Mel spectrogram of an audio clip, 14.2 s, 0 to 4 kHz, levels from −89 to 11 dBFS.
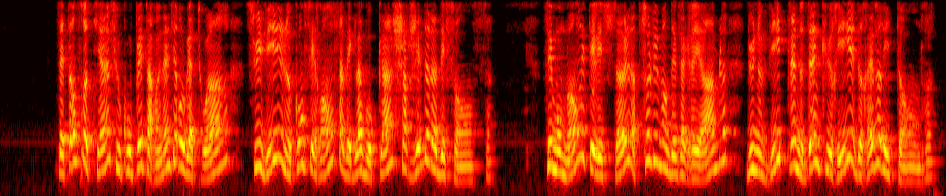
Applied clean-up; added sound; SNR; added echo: none; none; none; none.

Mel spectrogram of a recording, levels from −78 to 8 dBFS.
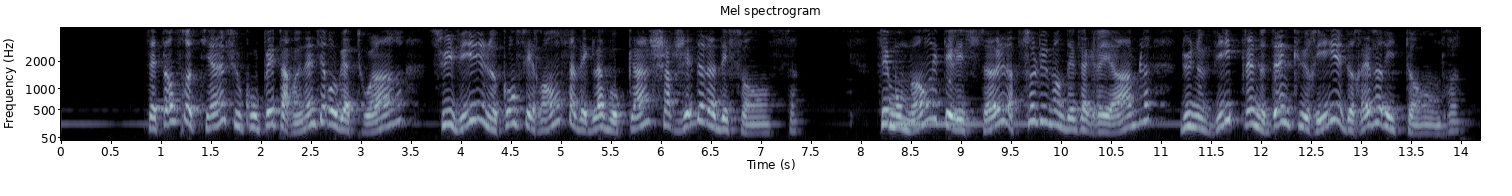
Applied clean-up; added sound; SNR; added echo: none; Harp; 20 dB; none.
